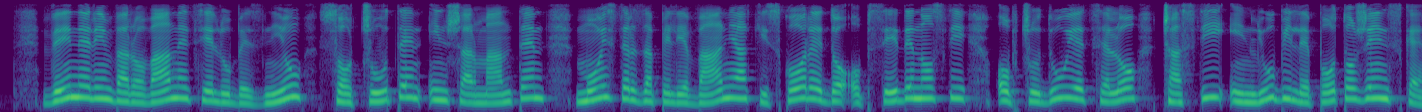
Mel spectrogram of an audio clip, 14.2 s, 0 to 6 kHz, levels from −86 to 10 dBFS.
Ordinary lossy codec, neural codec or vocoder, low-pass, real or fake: none; none; 5.4 kHz; real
